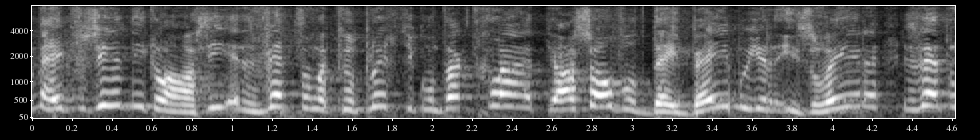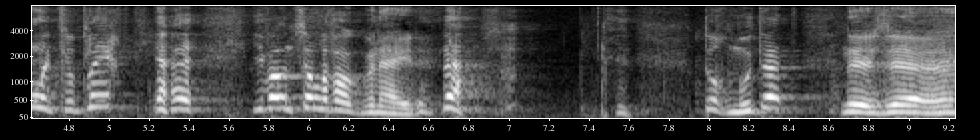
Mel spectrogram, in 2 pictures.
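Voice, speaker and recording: A man's voice: high voice, fairly bright tone. A man playing a pushy, overly familiar contractor in a cabaret sketch, talking in brash, repetitive sales patter. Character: pushy chummy male contractor, upselling. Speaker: contractor inspecting a house.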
